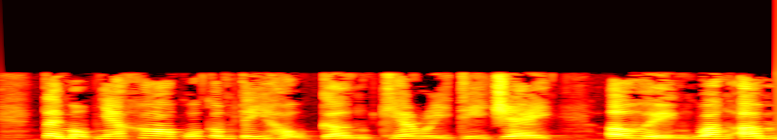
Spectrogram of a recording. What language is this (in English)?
Vietnamese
